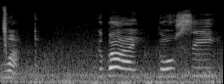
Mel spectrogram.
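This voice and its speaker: Casting: middle-aged woman, reality show host, very high bright voice, jokey and loud, recorded out on a boat over loud music. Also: fairly even intonation, slow pace. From New Jersey. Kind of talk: reality show chatter to camera. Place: fishing boat on the ocean, outdoors. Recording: music playing loudly under the voice.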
